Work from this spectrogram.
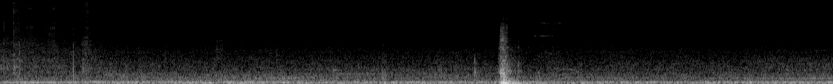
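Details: BMW with N20/N26 engine after throttle body replacement, suspected as the cause of a noise since purchase: low, even idle hum holds steady, one door-like clunk midway, no ticking, knocking or whine; healthy idle.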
